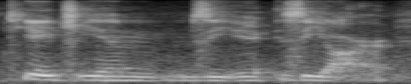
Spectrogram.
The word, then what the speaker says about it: themzr: I believe his name is pronounced themzr. It's themzr. He is here, themzr TK,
